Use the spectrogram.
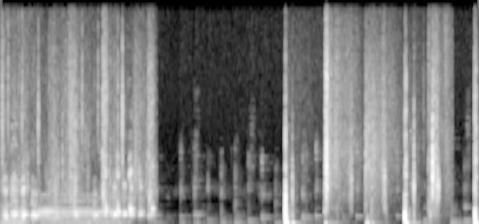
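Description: Chickens in Minecraft cluck and squawk, first a busy burst of overlapping calls, then after a short pause a string of sharp, separate clucks and flutters at close range, with no one talking.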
